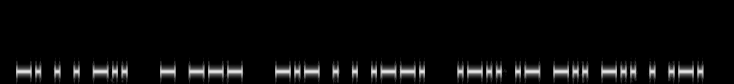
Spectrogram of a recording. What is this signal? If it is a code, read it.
Morse code, heard as a keyed tone, about 25 wpm, 600 Hz. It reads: NEED TO KEEP LADDER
